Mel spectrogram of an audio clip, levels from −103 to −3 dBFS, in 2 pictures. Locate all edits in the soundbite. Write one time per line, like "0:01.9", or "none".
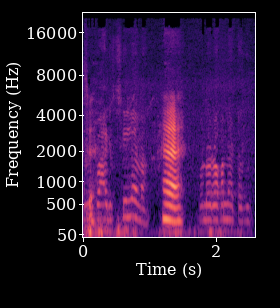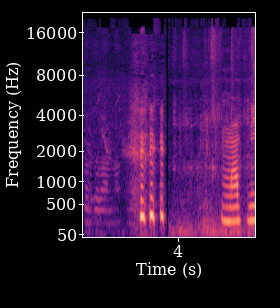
0:03.8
